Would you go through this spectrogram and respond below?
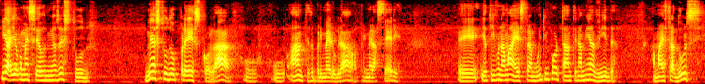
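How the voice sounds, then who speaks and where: Male professor, about 50, Cuban accent, Spanish native. Slightly high, creaky voice, informal storytelling with searching pauses. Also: a little mellow, slight background noise. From rural central Cuba. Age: around 50. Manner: hesitant, searching for words with frequent pauses. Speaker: physics professor. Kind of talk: informal autobiographical account.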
